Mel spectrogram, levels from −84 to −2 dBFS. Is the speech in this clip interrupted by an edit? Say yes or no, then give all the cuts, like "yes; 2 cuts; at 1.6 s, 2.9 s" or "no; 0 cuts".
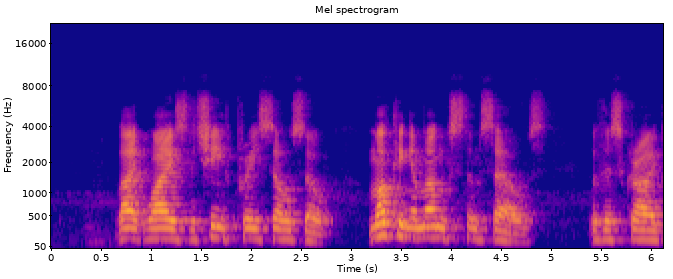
no; 0 cuts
